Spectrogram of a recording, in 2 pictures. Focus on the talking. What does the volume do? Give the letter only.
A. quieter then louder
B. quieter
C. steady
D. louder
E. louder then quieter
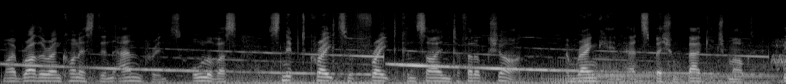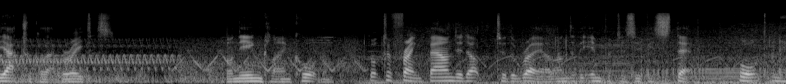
C.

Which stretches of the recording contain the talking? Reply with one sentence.
You can hear the talking from 0.0 to 8.9 s and from 10.1 to 15.6 s.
